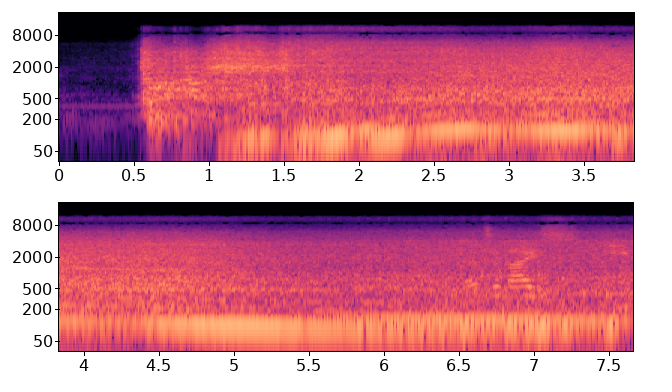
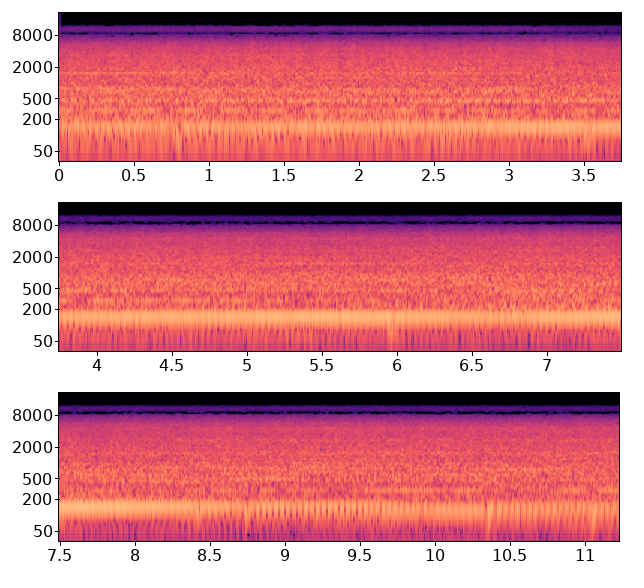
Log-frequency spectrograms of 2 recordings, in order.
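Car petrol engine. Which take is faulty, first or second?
second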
